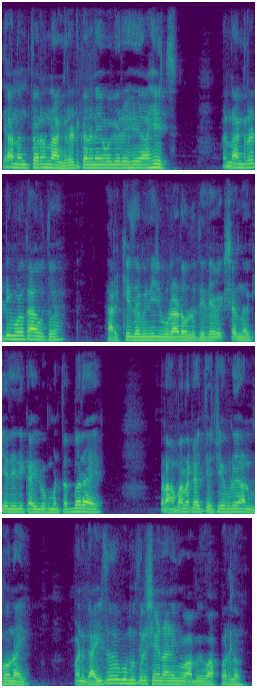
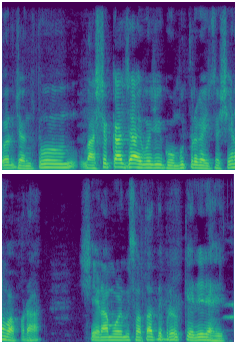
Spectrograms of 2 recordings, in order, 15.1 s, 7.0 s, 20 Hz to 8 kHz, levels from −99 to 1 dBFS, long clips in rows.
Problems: constant background noise, background conversations at intervals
